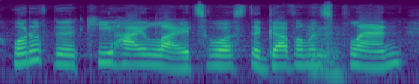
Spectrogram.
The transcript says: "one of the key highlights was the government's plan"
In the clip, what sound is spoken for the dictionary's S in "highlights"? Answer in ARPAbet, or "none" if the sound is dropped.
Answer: S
